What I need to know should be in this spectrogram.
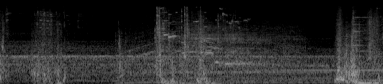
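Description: A wooden crate lid creaks open.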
